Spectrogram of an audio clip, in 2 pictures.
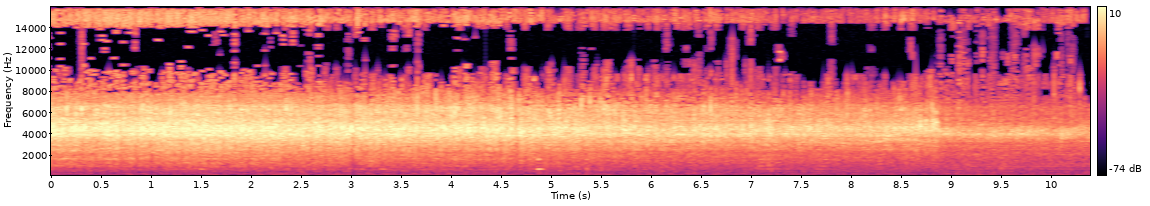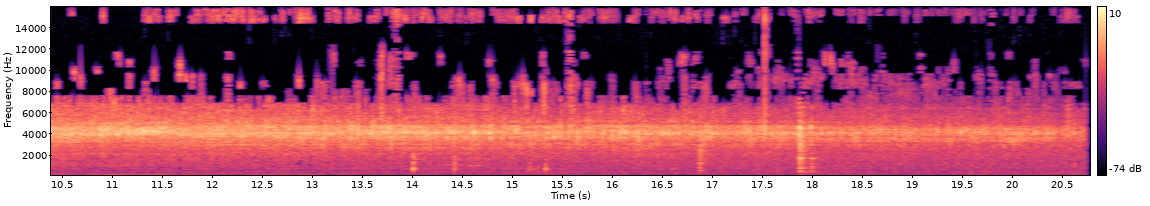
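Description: Marinated paneer cubes in curd-and-spice batter sizzling in hot oil on a nonstick tawa, loudest at first and dying down gradually. A few light knocks of a spatula stirring the pieces come in the second half.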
